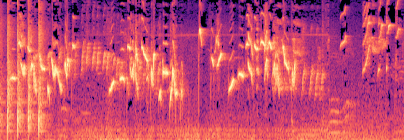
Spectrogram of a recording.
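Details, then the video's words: Song of a white-rumped shama meant to stir another shama into singing; loud bursts of rapid, rattling, twittering notes in several phrases separated by brief pauses. "Pancingan Murai Batu Agar Bunyi Langsung Emosi Bongkar Isian"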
